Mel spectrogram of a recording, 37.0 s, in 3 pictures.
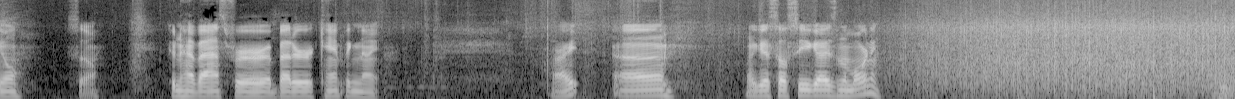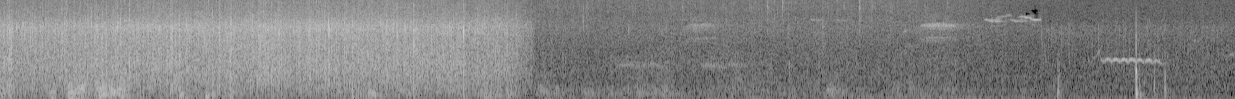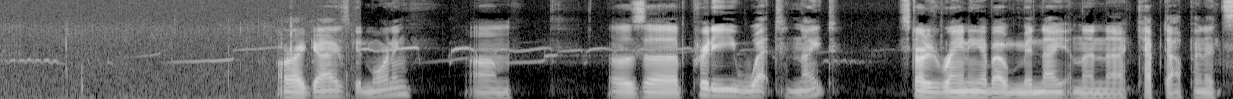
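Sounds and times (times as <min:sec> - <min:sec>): rain pattering on a lake: 0:05.5 - 0:28.1
heavy rain drumming on a tent: 0:08.0 - 0:24.5
short high calls: 0:21.8 - 0:27.5.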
